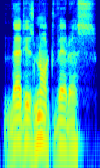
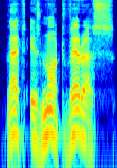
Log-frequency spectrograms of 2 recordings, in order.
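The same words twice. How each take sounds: First: Said in the usual way. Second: "that is not Verus" higher, each word firmly pressed; firm repeat. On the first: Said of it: "Vulcan frowned". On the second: A narrator's reading. Vulcan correcting his equerry, "that is not Verus" repeated firmly. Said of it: "Vulcan repeated".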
